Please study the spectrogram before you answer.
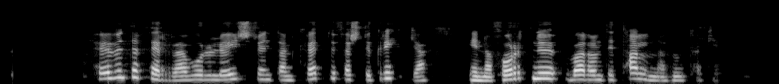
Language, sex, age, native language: Icelandic, female, 40-49, Icelandic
